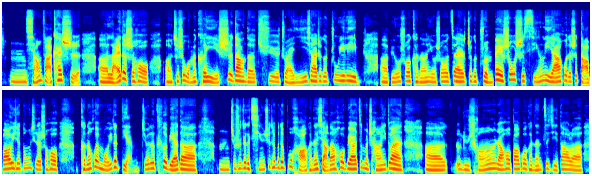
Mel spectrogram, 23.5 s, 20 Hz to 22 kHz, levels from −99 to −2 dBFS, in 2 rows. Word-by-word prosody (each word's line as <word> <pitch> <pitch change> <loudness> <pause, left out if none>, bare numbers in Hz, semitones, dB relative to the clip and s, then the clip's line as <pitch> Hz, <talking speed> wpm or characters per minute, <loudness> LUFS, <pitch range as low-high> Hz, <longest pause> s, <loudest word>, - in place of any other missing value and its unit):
嗯， 170 -2 -6
想 210 +7 -2
法 215 - +2
开 235 0 +3
始， - - 0 0.3
呃， 165 -2 +1
来 155 -1 +4
的 290 -2 +5
时 190 -5 -2
候， 175 -5 +1 0.3
呃， 165 0 -4
其 190 +4 -5
实 225 +5 -2
我 175 - -1
们 170 +3 -3
可 185 - 0
以 155 -6 0
适 235 +8 -1
当 205 -3 +6
地 165 -1 -1
去 180 +1 -7
转 160 -5 -3
移 155 +4 -6
一 190 - -2
下 195 0 +3
这 200 - -4
个 190 -1 -3
注 230 +6 -8
意 210 0 +1
力。 195 -6 0 0.4
啊， 165 -2 -2
比 160 +2 -9
如 170 +3 -3
说 195 +2 -1
可 175 - -5
能 165 +2 -2
有 165 -1 -4
时 170 - -11
候 185 0 +1
在 180 -1 +3
这 185 +4 -6
个 185 - -2
准 165 -3 -1
备 230 +2 +6
收 245 +5 +1
拾 200 -4 0
行 180 +2 -6
李 205 -6 +1
啊， 175 +2 +6
或 220 +1 -3
者 180 - -2
是 210 +4 -4
打 135 -7 +2
包 200 +6 +5
一 230 - +1
些 215 0 -2
东 230 +3 -7
西 220 -3 -11
的 175 -1 -1
时 180 +1 -7
候， 185 -2 +1 0.4
可 195 - -2
能 200 +3 0
会 285 +3 +2
某 175 -8 -1
一 195 - -2
个 270 - +3
点 160 -6 -7
觉 190 +2 -4
得 225 +1 +1
特 260 +2 +1
别 175 -3 +4
地， 175 -4 +5 0.4
嗯， 175 -2 -7
就 210 - -10
是 220 +2 -6
这 235 +1 -1
个 210 - +2
情 180 +1 -7
绪 280 - -8
特 270 0 -2
别 245 - -4
地 250 - +1
不 290 +5 -5
好， 210 - 0
可 170 +2 -5
能 190 +3 0
想 - - +1
到 190 +2 +3
后 240 +5 0
边 205 -1 +5
儿 200 - +5
这 260 - -8
么 215 -4 -3
长 170 0 -2
一 - - -2
段， 200 -7 +5 0.4
呃， 165 -2 +2
旅 175 -3 -6
程， 175 +8 -2
然 180 -2 +3
后 210 -1 +1
包 200 +1 +1
括 205 -1 -2
可 175 -1 -3
能 165 +2 -5
自 210 +3 -8
己 170 -2 -7
到 190 +1 0
了， 160 -3 0
185 Hz, 280 characters per minute, -23 LUFS, 170-210 Hz, 0.4 s, 当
